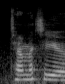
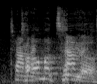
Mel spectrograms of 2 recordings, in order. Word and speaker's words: tomatillo: You don't pronounce it's the two L's are more of a Y sound.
